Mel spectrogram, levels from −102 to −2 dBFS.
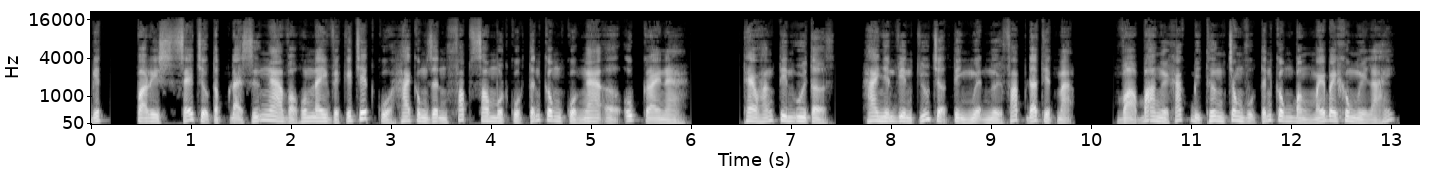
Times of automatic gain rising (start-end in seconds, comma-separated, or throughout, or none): none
